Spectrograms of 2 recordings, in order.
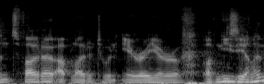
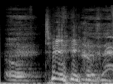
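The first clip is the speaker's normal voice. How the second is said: laughing; 8 semitones higher, 4 dB louder than usual. Real, not acted.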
